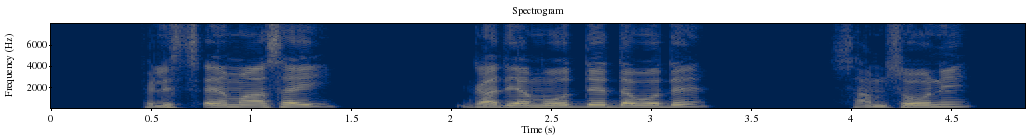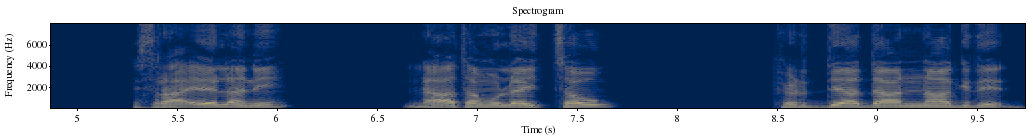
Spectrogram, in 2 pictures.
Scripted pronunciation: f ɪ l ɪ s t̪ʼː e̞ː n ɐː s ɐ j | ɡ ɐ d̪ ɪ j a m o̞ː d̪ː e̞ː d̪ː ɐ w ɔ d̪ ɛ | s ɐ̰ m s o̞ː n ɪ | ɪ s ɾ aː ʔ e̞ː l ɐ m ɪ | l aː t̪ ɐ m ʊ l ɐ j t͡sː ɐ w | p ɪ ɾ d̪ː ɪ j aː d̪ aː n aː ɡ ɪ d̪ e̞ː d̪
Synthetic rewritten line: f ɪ l ɪ s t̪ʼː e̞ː m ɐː s ɐ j | ɡ ɐ d̪ ɪ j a m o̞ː d̪ː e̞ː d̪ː ɐ w ɔ d̪ ɛ | s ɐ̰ m s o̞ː n ɪ | ɪ s ɾ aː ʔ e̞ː l ɐ n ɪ | l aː t̪ ɐ m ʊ l ɐ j t͡sː ɐ w | p ɪ ɾ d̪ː ɪ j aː d̪ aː nː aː ɡ ɪ d̪ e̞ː d̪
